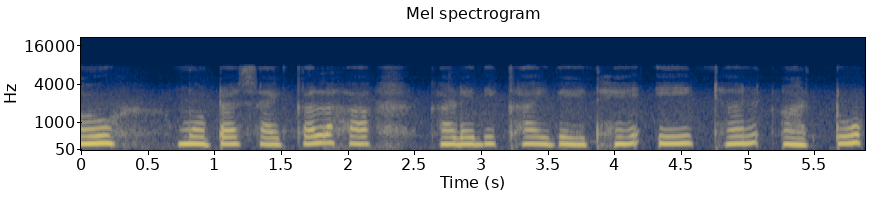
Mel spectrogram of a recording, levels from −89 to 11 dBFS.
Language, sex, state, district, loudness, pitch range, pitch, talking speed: Chhattisgarhi, female, Chhattisgarh, Sukma, -15 LUFS, 235-260 Hz, 245 Hz, 120 wpm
